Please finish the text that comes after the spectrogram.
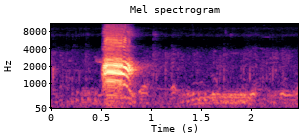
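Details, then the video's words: Crow giving one sharp, grating caw, then quieter murmuring sounds in the background. "Crow Bird Crowing Sound"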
